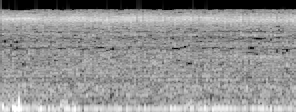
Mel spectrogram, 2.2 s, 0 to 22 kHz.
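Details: 2007 Chevrolet Silverado 2500HD LT 4x4, one owner, regularly serviced, no check engine lights, heard with the hood open: low, steady idle rumble with an even beat and no knocks, ticks or misses; the engine sounds healthy.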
